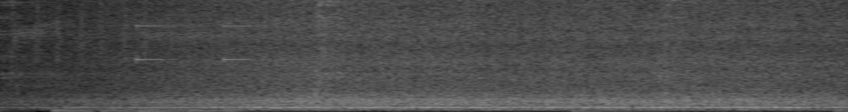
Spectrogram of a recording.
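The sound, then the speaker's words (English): A dense, steady buzzing of many Vespula flaviceps wasps swarming in a rural mountain village in central Japan, a continuous droning hum that swells slightly and holds for several seconds, with a low stepped tone underneath and no voices. “I'm talking about Vespula flaviceps, a species of flying insect known in central Japan for its exquisite deliciousness.”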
